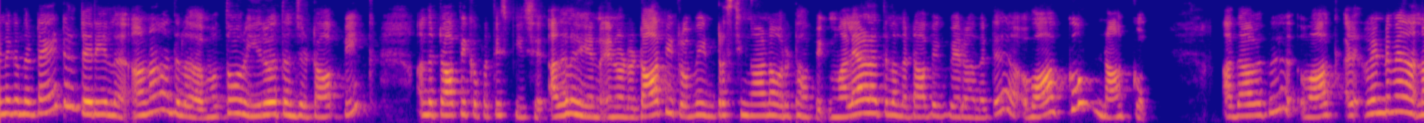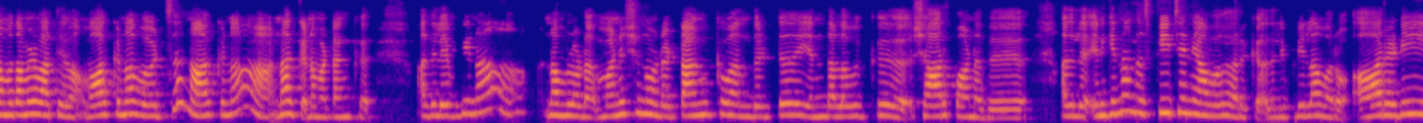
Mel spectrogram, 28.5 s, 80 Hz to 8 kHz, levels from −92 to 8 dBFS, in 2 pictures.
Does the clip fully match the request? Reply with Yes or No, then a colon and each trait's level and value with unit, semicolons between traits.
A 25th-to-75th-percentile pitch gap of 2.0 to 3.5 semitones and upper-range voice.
Yes: average, 3.0 semitones; very high, 270 Hz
